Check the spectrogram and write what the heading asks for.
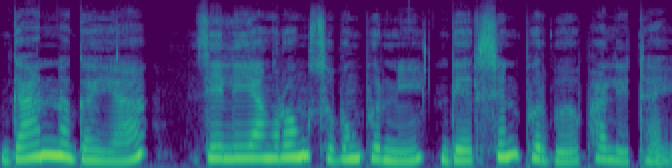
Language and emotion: Bodo, neutral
